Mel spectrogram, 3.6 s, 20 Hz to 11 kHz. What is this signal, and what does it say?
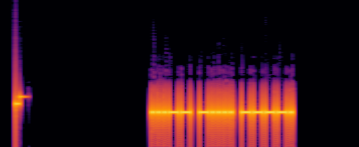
Morse code, heard as a keyed tone, about 40 wpm, 700 Hz. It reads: 369
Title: Numbers - 3-Digit 40wpm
